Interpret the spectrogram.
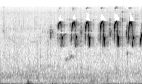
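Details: Tawny-flanked Prinia in bushes near a stream gives a fast series of high, sharp, double-noted chirps, about four per second and growing louder, in otherwise quiet surroundings.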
